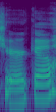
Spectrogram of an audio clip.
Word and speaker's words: Chirico: time to tell you my last name is pronounced Jericho yes excuse me let's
